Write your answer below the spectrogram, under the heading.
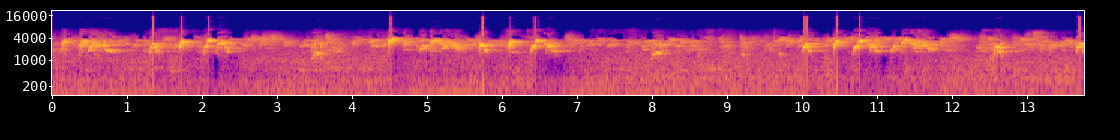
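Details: Red-whiskered bulbul in a cage in Singapore, kept Thai style, February 2018, pouring out a steady stream of warbled whistled phrases, loud flourishes every few seconds, with occasional sharp clicks and a faint low hum.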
